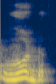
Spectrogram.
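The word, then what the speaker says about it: would: ये क्या बन गया वुड डब्लू ओ यू एल डी वुड वुड नहीं है ये वुड क्या पढ़ेंगे इसको वुड वुड का मतलब होता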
